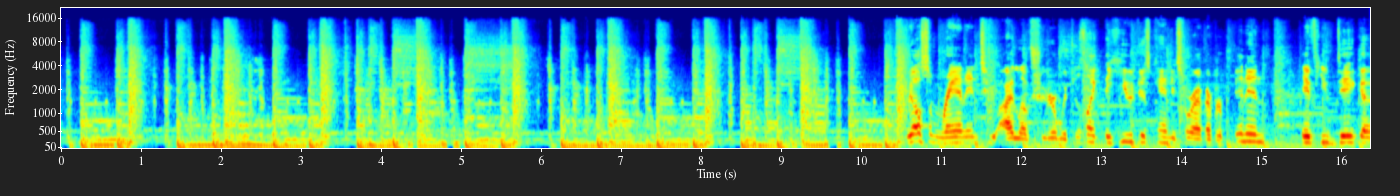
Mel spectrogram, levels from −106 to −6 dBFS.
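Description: A noise suppressor applied to music or sounds runs throughout. A speech-tuned suppressor treats steady content as noise. Level swings by around 10 dB, so the sound pumps and thins.

The sound is cut by the noise suppressor at 0.00–0.25, 1.03–1.46, 3.44–3.70, 4.84–6.26, 8.23–8.51, 9.10–9.86, 12.60–13.07 and 14.53–15.52 s. Held parts sink by about 7 to 9 dB and tails shorten.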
